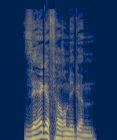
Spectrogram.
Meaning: strong dative masculine/neuter singular of sägeförmig
- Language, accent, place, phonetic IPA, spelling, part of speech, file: German, Germany, Berlin, [ˈzɛːɡəˌfœʁmɪɡəm], sägeförmigem, adjective, De-sägeförmigem.ogg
